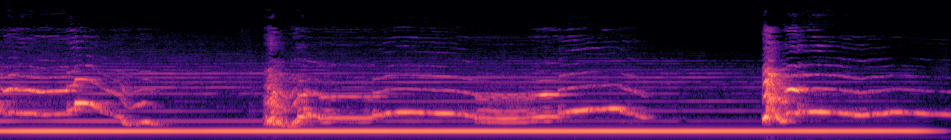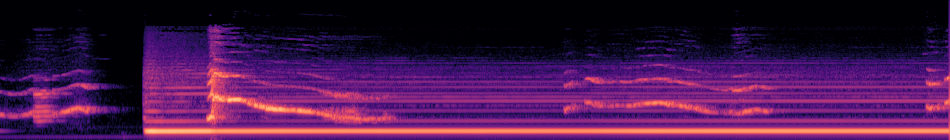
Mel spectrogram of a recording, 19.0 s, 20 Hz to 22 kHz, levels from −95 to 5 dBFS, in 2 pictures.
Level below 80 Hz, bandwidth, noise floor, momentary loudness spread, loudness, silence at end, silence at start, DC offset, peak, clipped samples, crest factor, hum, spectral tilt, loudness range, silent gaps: -78 dBFS; 6.6 kHz; -51 dBFS; 13 LU; -18 LUFS; 0 s; 0 s; under 0.1%; -2 dBFS; under 0.1%; 18 dB; none; -4.5 dB/octave; 7 LU; none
